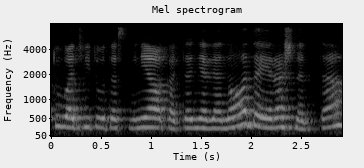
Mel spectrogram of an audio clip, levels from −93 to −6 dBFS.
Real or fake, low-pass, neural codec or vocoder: fake; 7.2 kHz; codec, 16 kHz in and 24 kHz out, 1 kbps, XY-Tokenizer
